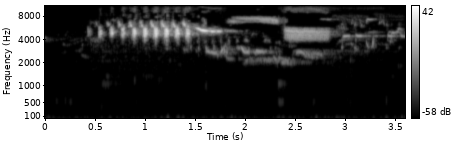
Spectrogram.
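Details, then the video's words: Yellowhammer, a bird of Atlantic farmland with hedgerows, meadows, copses and scrub, singing a quick run of about ten bright, evenly repeated high notes, then a drawn-out whistled note, with a few thin high notes after. "Audio del Escribano cerillo"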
